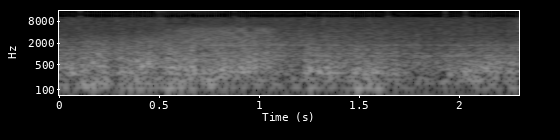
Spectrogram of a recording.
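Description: Heavy rain pouring down with a low rumble of thunder, a film soundtrack's storm.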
